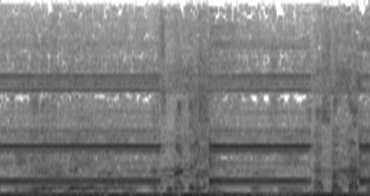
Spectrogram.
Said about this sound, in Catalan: si vol tornar a sentir l'alarma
